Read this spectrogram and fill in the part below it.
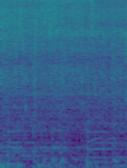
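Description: Tomatillo and tomato sizzle on a disco grill while being roasted for salsa, a steady, dense crackling fry that holds evenly close up for the whole moment with no voices.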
